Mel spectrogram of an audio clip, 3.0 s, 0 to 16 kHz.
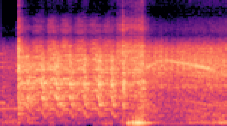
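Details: Mitsubishi Mirage G4 after fuel pump problem fixed: brief crank catches quickly and settles into a steady, even idle with no misses or knocks; starts and runs fine.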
